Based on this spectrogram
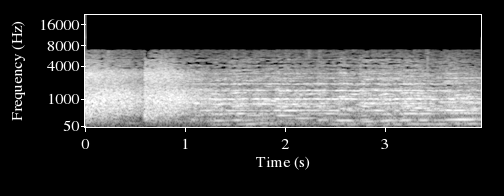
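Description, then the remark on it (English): Sharp, booming gunshots fired during a holdup, heard outside across the street, crack out at the start, followed by a ringing, reverberant decay as low tones linger afterward. No one speaks. “Across the street, Sheriff Fraser and Tonto entered the office from the cell room as the sound of gunfire was heard outside.”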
